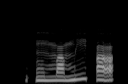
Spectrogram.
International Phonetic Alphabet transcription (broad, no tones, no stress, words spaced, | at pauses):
ʔũmɒmiʔɒ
